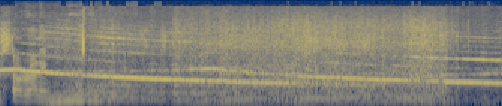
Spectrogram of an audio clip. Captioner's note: engine revving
